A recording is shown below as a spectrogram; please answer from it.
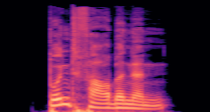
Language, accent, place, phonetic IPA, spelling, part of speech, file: German, Germany, Berlin, [ˈbʊntˌfaʁbənən], buntfarbenen, adjective, De-buntfarbenen.ogg
- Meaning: inflection of buntfarben: 1. strong genitive masculine/neuter singular 2. weak/mixed genitive/dative all-gender singular 3. strong/weak/mixed accusative masculine singular 4. strong dative plural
